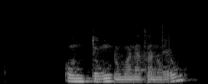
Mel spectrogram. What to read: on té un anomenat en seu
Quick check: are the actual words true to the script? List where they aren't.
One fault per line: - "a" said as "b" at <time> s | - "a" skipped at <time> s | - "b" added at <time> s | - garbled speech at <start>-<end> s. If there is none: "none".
none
